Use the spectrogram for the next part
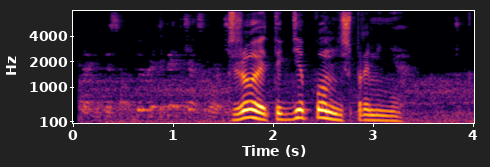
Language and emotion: Russian, neutral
